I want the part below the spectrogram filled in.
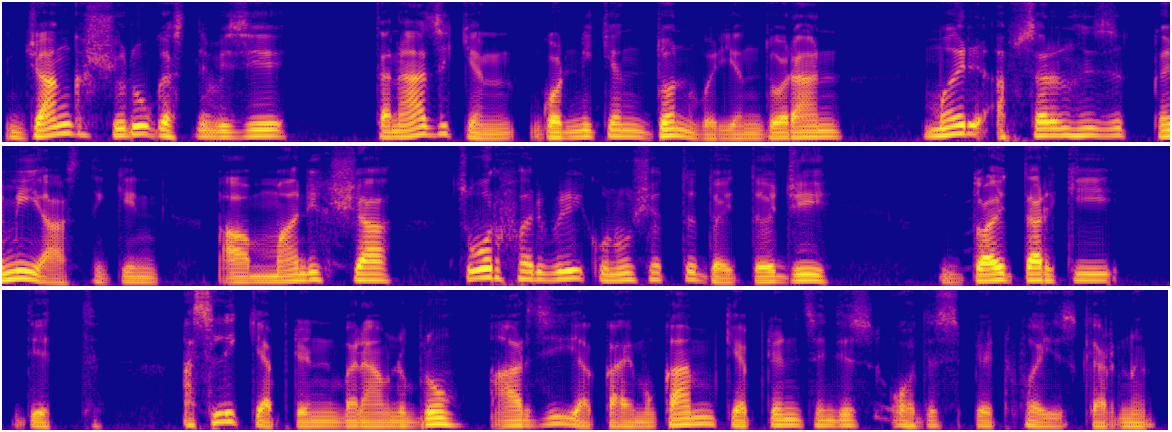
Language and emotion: Kashmiri, neutral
